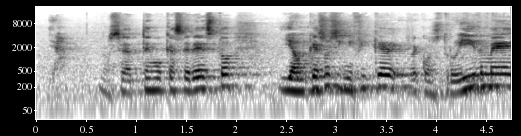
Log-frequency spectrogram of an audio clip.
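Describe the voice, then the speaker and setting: There is audible room echo and noticeable background noise as a high-pitched man speaks at a moderate pace. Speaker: licensed professional guest. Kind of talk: casual chat.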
